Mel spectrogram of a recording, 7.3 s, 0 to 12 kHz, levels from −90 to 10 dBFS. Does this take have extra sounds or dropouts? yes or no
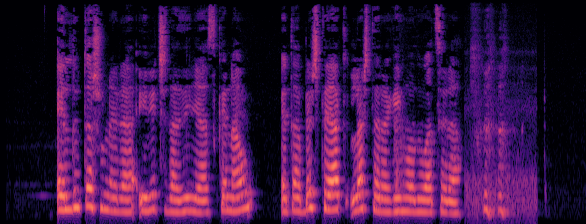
yes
